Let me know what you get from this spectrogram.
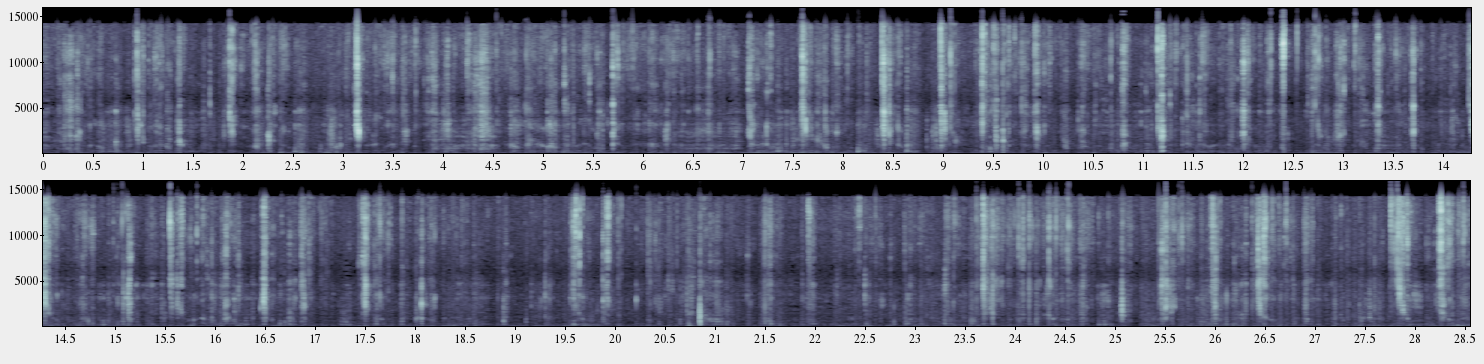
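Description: Close-miked chewing of a hand-eaten meal of fried fish and rice with sambal, with many small sharp crunches and wet mouth clicks.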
